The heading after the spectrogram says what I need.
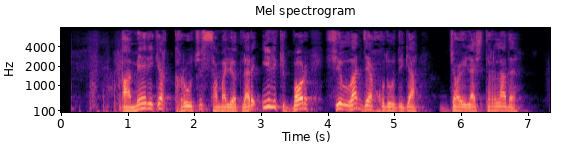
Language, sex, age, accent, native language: Uzbek, male, 19-29, Buxoro, Uzbek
